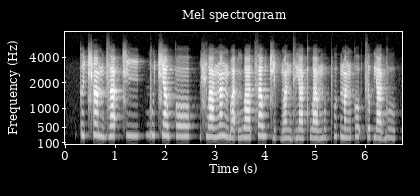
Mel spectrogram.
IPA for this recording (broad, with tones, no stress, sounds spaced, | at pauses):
k ə˦ t͡ɕʰ ã˥˧ m d͡z a˦ ʔ t͡ɕ i˦ | ɡ u˥˧ t͡ɕ a˥˧ w k ɔ˦ | ɕ w a˧ ŋ ã˥˧ ŋ b a˨ ʔ ŋ w a˧ t͡s a˦ w t͡ɕ e˨ p̚ b ã˧ n d͡z j a˧ kʰ w a˧ m u˧ pʰ u˦ t̚ m ã˧ ŋ k o˦ ʔ t͡s ə˧ p j a˧ ɡ u˥˧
